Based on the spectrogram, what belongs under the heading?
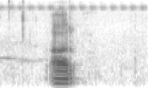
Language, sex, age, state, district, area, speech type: Santali, male, 18-30, West Bengal, Bankura, rural, spontaneous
